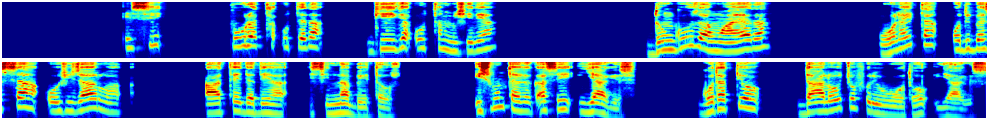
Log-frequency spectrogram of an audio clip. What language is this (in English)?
Wolaytta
